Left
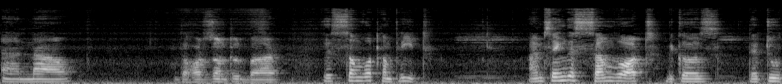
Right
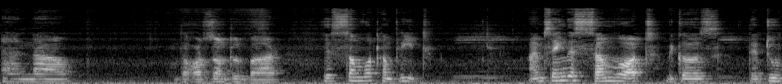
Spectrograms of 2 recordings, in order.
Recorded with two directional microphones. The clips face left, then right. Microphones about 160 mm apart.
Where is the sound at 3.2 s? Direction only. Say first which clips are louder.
Left 3 dB; 15° left (ahead or behind); by 7.8 s 30° left (ahead or behind).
